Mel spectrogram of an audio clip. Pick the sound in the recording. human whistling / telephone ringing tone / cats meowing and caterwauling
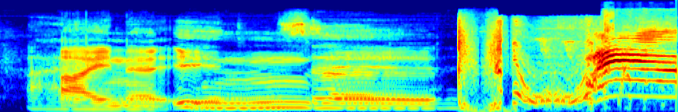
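cats meowing and caterwauling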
